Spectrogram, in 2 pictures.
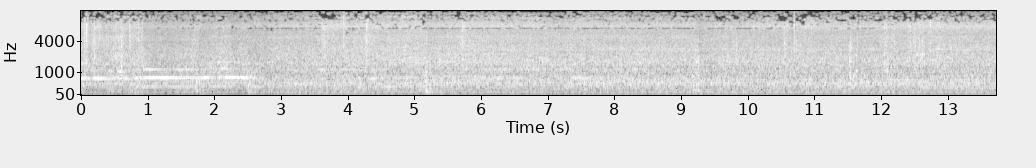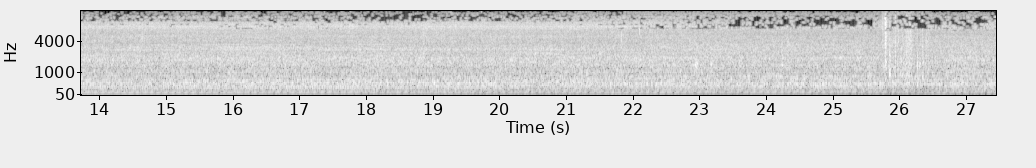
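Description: Scrap shredder working on a car: a steady heavy engine drone under load, with a few sharp cracks of metal being torn.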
